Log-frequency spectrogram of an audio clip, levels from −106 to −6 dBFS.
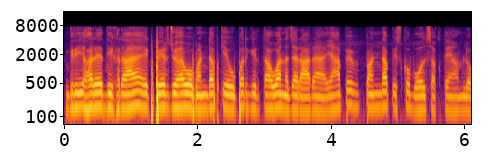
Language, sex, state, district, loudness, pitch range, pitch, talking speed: Hindi, male, Delhi, New Delhi, -22 LUFS, 140-155 Hz, 155 Hz, 275 wpm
